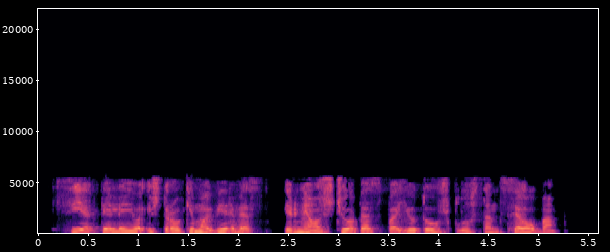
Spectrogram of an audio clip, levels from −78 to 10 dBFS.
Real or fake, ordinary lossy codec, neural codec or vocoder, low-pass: fake; AAC, 24 kbps; codec, 16 kHz, 16 kbps, FunCodec, trained on Chinese and English, 50 frames a second; 5.4 kHz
